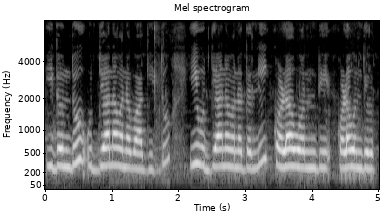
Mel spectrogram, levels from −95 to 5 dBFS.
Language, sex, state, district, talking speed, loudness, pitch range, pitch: Kannada, female, Karnataka, Bangalore, 85 wpm, -14 LUFS, 265-300 Hz, 285 Hz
